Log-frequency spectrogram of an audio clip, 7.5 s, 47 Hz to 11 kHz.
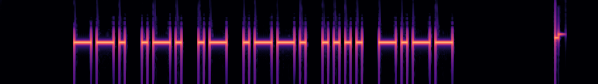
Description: Morse code, heard as a keyed tone, about 17 wpm, 700 Hz. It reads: GRAPHY
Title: Multi-letter Phonemes Quick Fire 17wpm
